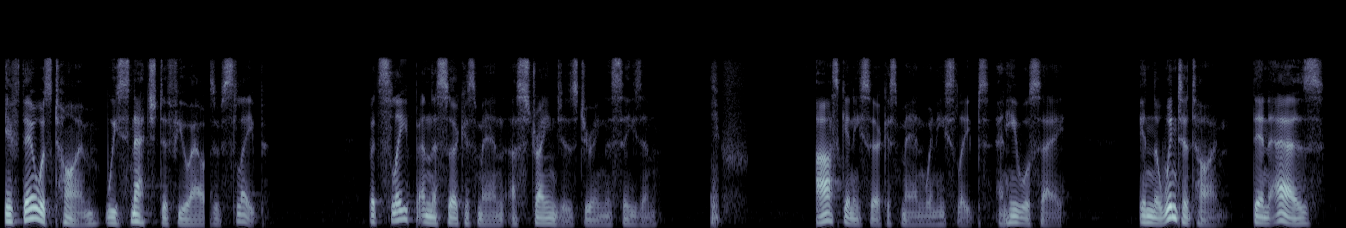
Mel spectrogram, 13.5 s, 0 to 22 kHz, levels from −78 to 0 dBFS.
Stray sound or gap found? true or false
true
